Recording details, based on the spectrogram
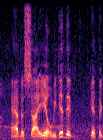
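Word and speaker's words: Avisail: So Avisale has become Avisil.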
